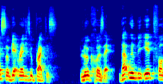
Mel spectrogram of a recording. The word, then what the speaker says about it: Le Creuset: a in french and s between two vowel sounds sounds like z and of course the french is also here so get ready to practice le crosse that will be it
